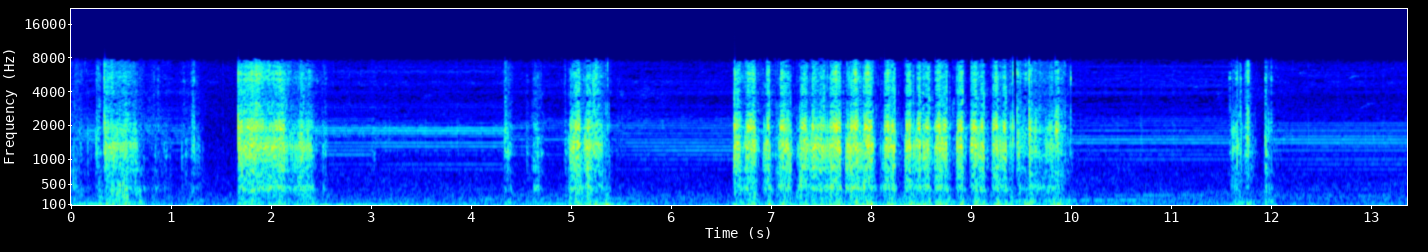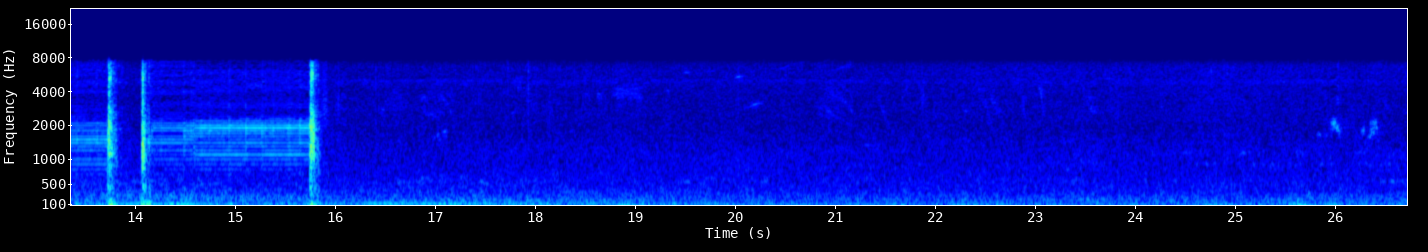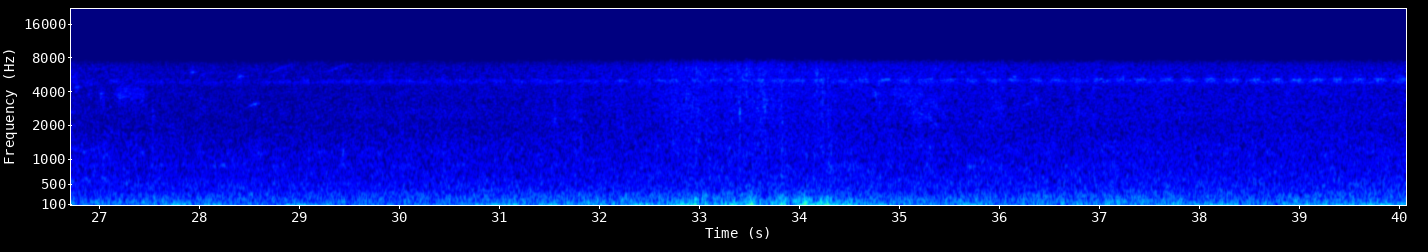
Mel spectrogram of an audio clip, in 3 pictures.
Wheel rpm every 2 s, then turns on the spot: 10, 10, 0, 10, 10, 0, 0, 0, 0, 0, 0, 0, 0, 0, 0, 0, 0, 0, 0, 0.
none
